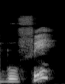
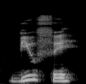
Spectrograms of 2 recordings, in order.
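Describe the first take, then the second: First: The first vowel sounds like i. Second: The first vowel is a rounded French u. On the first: "Ou é I" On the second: "no francês seria iu"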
